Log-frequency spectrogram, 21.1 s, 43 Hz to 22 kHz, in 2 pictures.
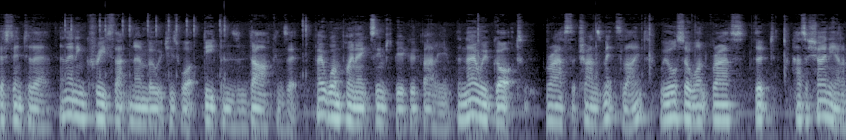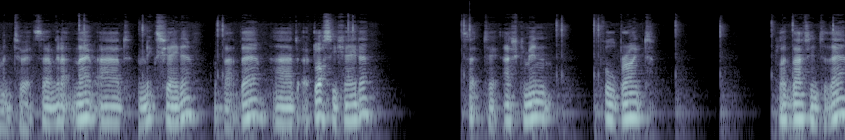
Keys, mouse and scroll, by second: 5.7-6.1 scroll up 1, 6.1 middle click, 9.2-9.8 scroll down 1, 9.8 middle click, 11.4 click.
